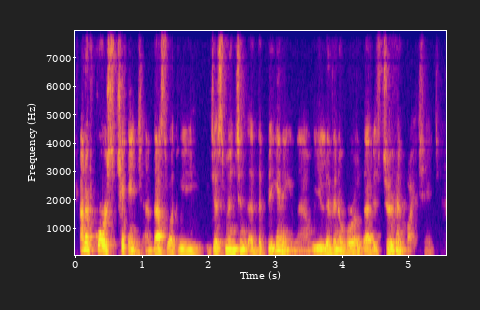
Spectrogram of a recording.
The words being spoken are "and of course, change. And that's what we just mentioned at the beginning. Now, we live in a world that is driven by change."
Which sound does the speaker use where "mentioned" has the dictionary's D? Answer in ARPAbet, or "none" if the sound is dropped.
D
